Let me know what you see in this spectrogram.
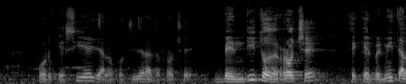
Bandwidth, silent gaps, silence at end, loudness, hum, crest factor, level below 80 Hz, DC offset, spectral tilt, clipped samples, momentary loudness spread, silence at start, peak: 16 kHz; none; 0 s; -34 LUFS; none; 22 dB; -60 dBFS; under 0.1%; -4 dB/octave; under 0.1%; 14 LU; 0 s; -12 dBFS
